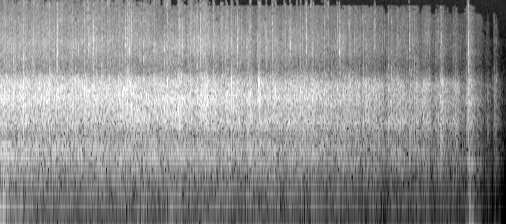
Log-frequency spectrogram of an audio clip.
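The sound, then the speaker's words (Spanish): A crowd of people claps steadily and densely for several seconds, applause given for Jesus during a sermon, fading out near the end with a few last scattered claps. “Vamos a dar un aplauso a Jesús, nuestro intercesor eterno.”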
